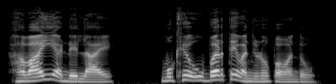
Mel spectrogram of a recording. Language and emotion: Sindhi, neutral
